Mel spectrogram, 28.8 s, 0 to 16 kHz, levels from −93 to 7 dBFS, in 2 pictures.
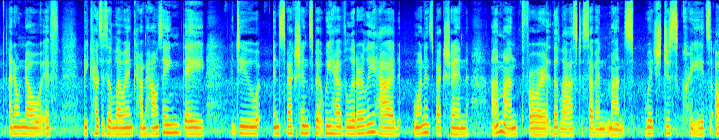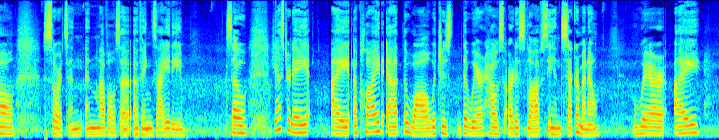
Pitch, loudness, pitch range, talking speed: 175 Hz, -20 LUFS, 160-190 Hz, 115 wpm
